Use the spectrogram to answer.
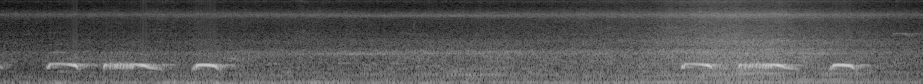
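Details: Wild spotted dove about six months old cooing: two phrases of three arched mellow notes each, the second phrase after a four-second pause, over steady low background hiss.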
